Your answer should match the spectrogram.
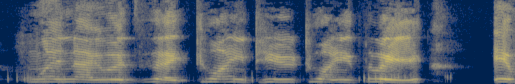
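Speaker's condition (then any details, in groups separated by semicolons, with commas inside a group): Cerebral palsy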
